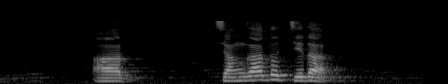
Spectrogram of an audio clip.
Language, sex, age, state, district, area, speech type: Santali, male, 60+, West Bengal, Paschim Bardhaman, urban, spontaneous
